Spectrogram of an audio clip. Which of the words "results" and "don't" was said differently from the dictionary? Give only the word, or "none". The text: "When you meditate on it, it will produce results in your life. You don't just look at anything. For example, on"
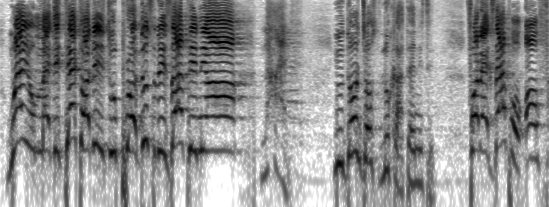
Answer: results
